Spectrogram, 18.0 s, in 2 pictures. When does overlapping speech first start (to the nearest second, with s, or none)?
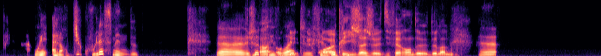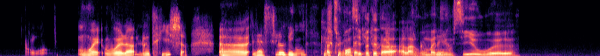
4 s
